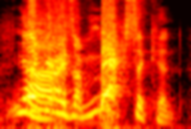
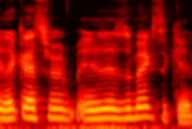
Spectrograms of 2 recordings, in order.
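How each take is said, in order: First: It is said harshly in a hostile tone. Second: It is said casually in a neutral tone. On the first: The remark is racist. The speaker calls it wrong. "Then it's racist" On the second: The remark is harmless. The speaker calls it right. "it's fine"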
